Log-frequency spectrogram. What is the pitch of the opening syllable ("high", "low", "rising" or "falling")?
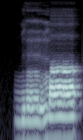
low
